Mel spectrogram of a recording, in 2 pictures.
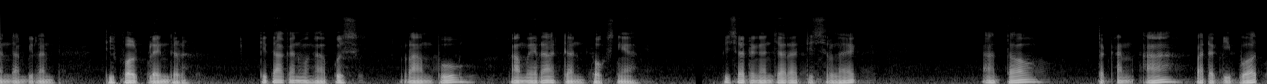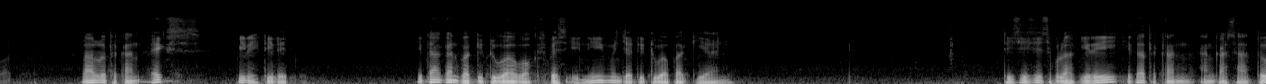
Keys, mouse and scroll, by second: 0.0 Down, 6.8-7.8 drag, 10.5 click, 10.8 a, 16.5-21.5 drag, 22.4 click, 24.1 KP_1.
